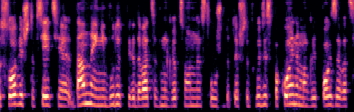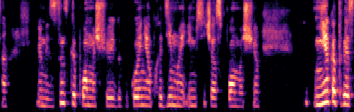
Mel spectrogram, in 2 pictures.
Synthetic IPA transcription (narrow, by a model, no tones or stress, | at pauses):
ʊslˠo̞vʲɪjəʂt̪o̞fsʲeɛtʲɪd̪anːɨjənʲɪbud̪ʊt̪̚pʲɪɾʲɪd̪ɐvat̪səvmʲɪɡɾət̪sɨo̞nːɨjəslˠuʐbɨt̪o̞jsʲʂt̪oblʲudʲɪspɐko̞jnəmɐɡlʲit̪̚po̞lʲzəvət̪sə | mʲɪdʲɪt̪sɨnskəjpo̞məɕjʊid̪ɾʊɡo̞jnʲɪɐpxɐdʲiməjəʔimsʲɪt͡ɕaspo̞məɕjʊ | nʲe̞kət̪əɾɨjə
